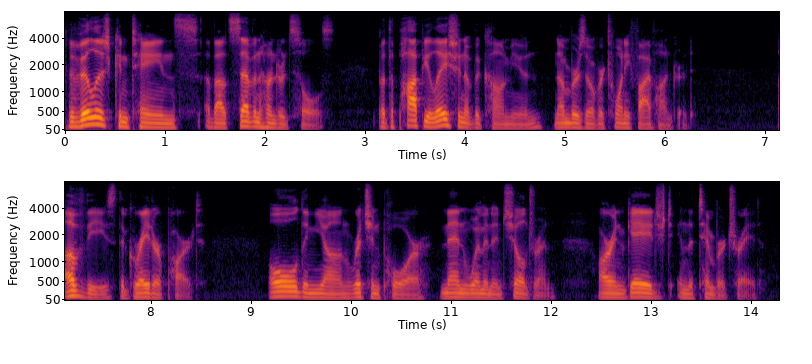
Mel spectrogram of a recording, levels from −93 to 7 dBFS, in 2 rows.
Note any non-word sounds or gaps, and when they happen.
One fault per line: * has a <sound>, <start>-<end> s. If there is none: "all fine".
all fine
